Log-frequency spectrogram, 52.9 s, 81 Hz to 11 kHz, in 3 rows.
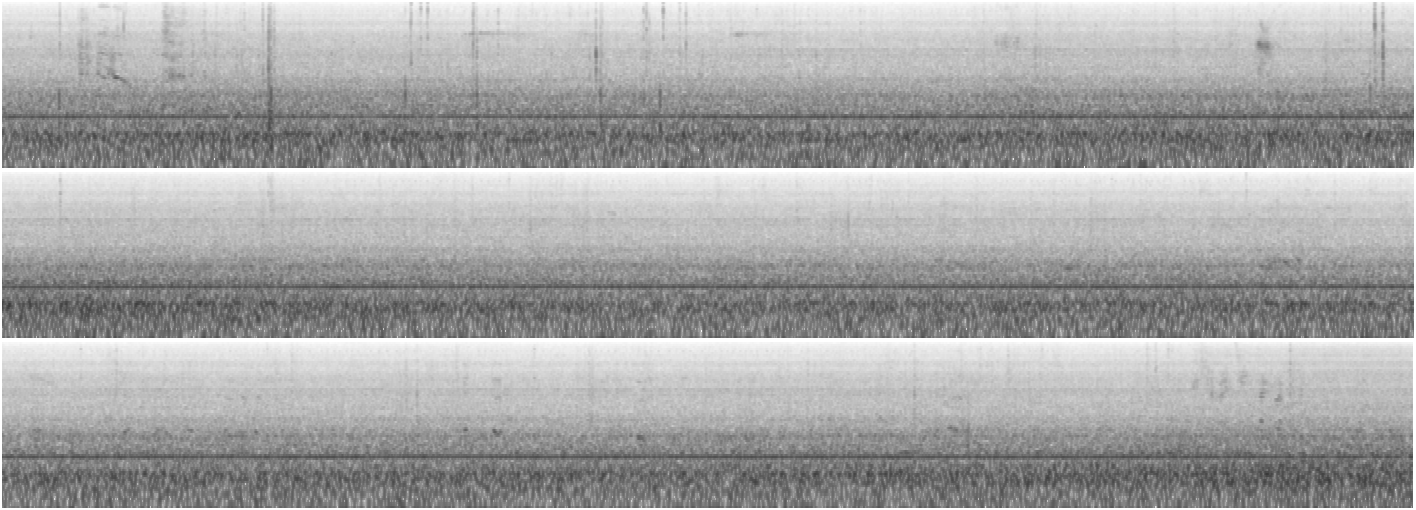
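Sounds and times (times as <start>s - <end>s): airplane cabin roar: 0.0s - 52.9s.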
